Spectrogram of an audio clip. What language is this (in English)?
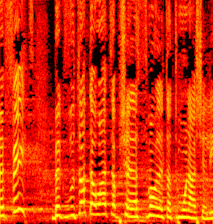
Hebrew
